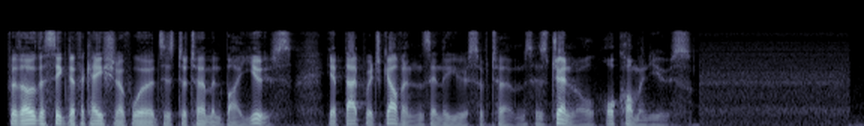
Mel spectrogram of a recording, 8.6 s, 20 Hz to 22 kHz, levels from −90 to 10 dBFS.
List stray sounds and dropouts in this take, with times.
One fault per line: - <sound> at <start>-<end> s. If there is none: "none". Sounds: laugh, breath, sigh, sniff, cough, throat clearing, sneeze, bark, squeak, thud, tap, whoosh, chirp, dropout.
none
